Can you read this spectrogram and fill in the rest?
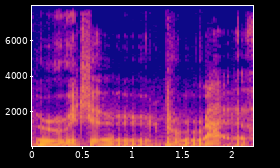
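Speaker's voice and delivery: imitating a big stage introduction; announcer intro. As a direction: stretch out the name like a hype man. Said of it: "his man goes".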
